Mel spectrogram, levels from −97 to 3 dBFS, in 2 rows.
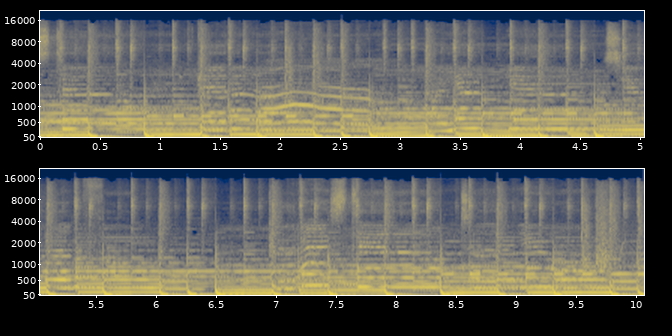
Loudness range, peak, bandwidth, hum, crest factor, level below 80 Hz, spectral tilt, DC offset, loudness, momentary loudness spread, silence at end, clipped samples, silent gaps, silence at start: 1 LU; -2 dBFS; 16.5 kHz; none; 10 dB; -18 dBFS; -6 dB/octave; under 0.1%; -13 LUFS; 2 LU; 0 s; under 0.1%; none; 0 s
